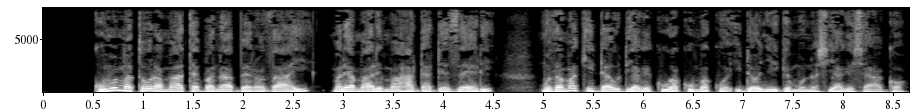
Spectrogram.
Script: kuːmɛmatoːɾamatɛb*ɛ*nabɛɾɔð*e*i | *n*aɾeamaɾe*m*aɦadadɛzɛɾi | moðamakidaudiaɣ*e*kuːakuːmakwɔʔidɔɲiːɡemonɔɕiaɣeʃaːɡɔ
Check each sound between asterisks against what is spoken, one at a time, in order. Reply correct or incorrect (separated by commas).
incorrect, incorrect, incorrect, correct, correct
